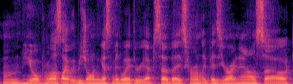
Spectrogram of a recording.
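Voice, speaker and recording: A man's voice: medium pitch, little pitch movement, fast talker, mellow, slight background noise. Chatty teenage boy hosting, under the weather. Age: teens. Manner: chatty, restarts sentences often. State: sick with a cold. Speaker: podcast host. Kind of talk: casual tech chat.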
